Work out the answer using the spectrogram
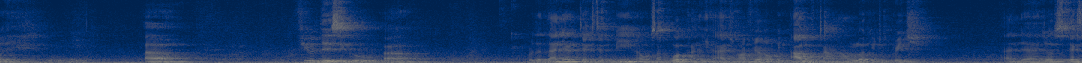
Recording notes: at Broadway Baptist Church, Lexington, Kentucky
